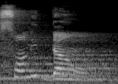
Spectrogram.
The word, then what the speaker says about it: solidão: Então, a gente pode observar aí duas palavras, planeta e solidão. As sílabas mais fortes são ne em planeta e dão em solidão.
